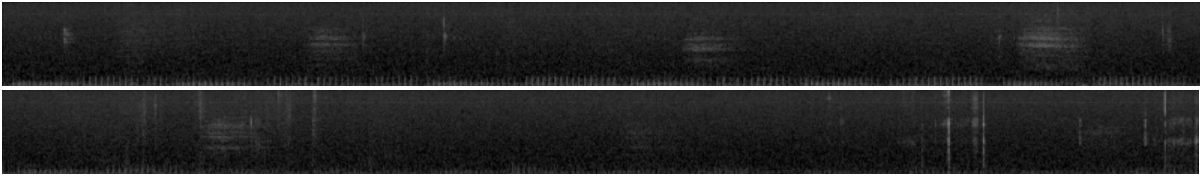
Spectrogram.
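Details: Continuous low purring from a pet cat, a soft even throb held throughout, with occasional light rustling and small clicks nearby.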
